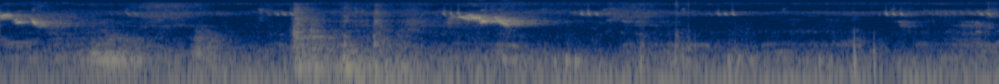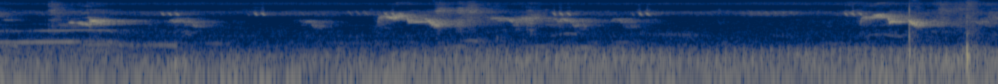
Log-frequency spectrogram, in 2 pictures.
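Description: Birds chirping, with a few short falling calls, over an insect's steady high trill that pulses a few times a second.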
